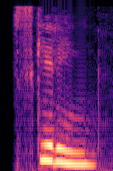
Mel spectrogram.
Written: skidding

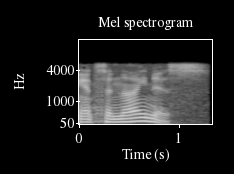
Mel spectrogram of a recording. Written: Antoninus

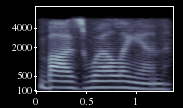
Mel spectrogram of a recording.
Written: Boswellian

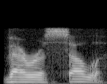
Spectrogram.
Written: varicella

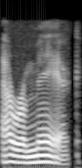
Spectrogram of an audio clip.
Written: Aramaic

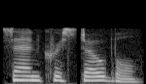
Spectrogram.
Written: San Cristobal

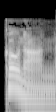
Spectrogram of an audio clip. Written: conon

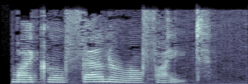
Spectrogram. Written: microphanerophyte

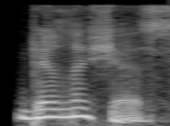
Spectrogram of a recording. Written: deliciousness

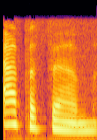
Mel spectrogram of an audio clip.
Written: apothem

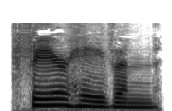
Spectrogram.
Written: fairhaven

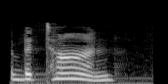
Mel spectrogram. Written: batonne

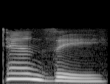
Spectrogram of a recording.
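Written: tant mieux

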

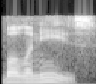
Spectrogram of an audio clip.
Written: Bolognese

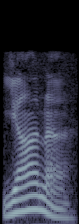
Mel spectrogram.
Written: Yana

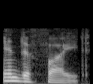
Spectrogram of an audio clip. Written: endophyte

